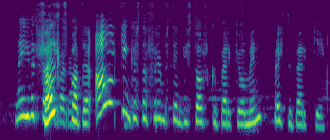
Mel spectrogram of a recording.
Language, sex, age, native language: Icelandic, female, 13, Icelandic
